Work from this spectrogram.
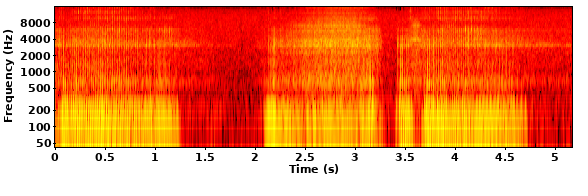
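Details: Sleeping English bulldog snoring: two long, deep, rumbling snores with a strong low harmonic buzz, separated by a quiet pause of nearly a second.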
